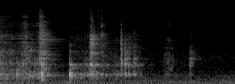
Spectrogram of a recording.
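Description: A white palette tray being moved on a wooden tabletop: a few knocks and clinks with a short scrape in the first second, then quieter handling.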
